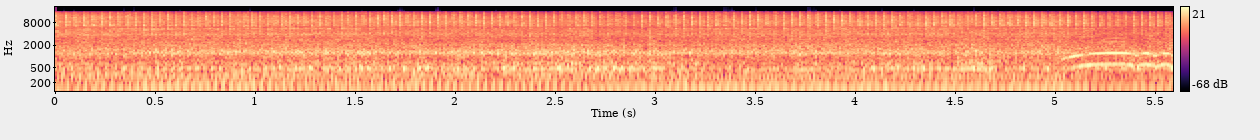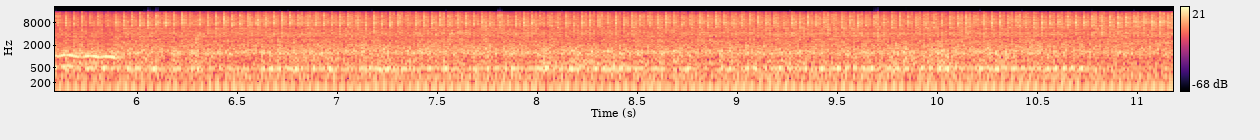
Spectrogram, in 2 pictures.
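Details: Small single-cylinder pull-start engine, just started after several tries at about minus 20: steady, even hum with no misses or knocks, running smoothly.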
